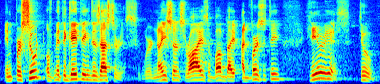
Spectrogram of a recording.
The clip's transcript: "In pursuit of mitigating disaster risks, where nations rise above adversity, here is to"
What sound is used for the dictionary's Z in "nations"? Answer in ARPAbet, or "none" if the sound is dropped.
S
